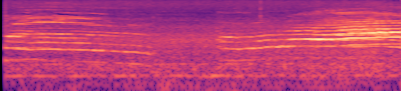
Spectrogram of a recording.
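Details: Domestic cats squaring off against intruder cats: long drawn-out yowls with rich harmonics, one sliding slowly downward and then a louder rising, wavering wail taking over near the end.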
